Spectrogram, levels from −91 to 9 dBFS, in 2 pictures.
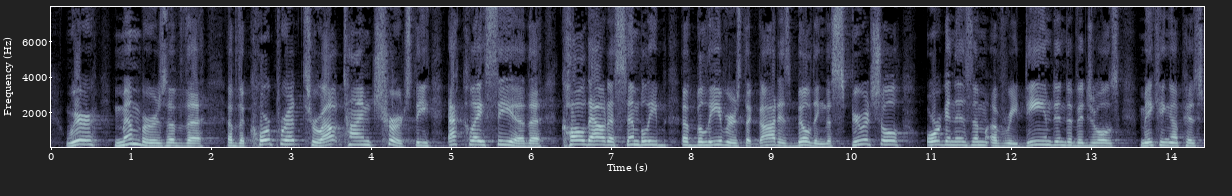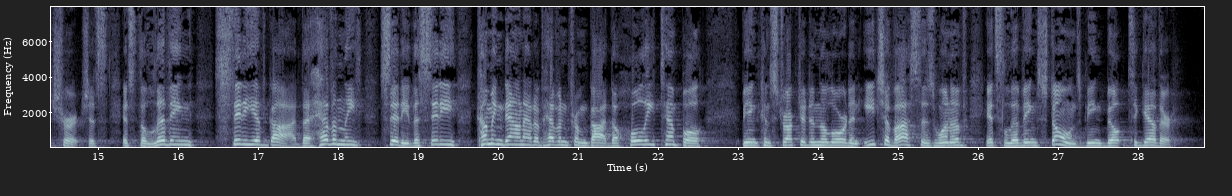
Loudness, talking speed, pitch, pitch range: -20 LUFS, 150 wpm, 180 Hz, 155-210 Hz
